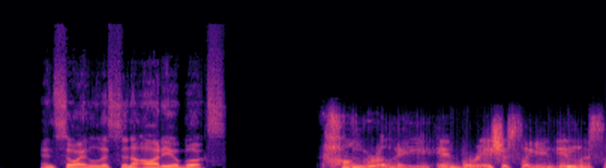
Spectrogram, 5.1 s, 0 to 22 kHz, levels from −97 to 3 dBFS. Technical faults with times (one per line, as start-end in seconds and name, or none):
2.50-5.06 call bitrate drop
